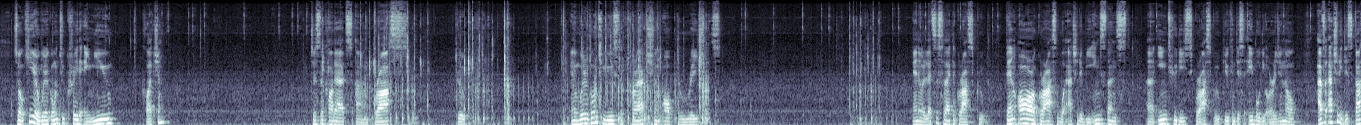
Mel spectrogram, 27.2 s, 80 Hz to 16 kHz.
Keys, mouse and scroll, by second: 2.0-3.3 drag, 3.8 drag, 4.2 click, 5.5 drag, 5.9-8.0 drag, 8.0 s, 11.3 ctrl+a, 12.1 l, 15.5 drag, 16.6 click, 17.5 s, 18.5 click, 18.8 click, 19.9 click, 23.1 click, 24.9 click, 25.6 click, 26.2 click.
